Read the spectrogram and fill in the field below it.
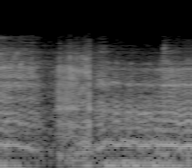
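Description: A guard dog growls low and close in a wooded setting, a sustained rumbling snarl that briefly swells into a harsher, pulsing burst midway before settling back to a steady growl.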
